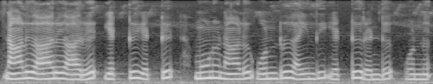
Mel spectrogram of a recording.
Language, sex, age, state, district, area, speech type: Tamil, female, 60+, Tamil Nadu, Kallakurichi, rural, spontaneous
